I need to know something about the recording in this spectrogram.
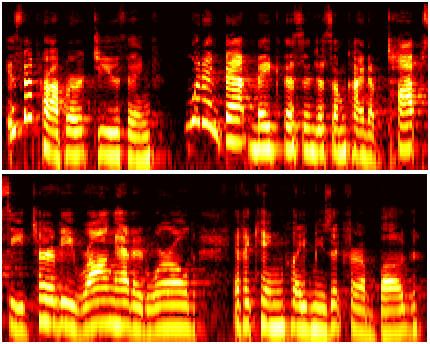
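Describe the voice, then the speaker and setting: A woman's voice: medium pitch, expressive, a little slow, pushed and bright. A woman voicing a pompous, stubborn king and doting father in a children's storybook, with emphatic delivery. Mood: indignant.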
